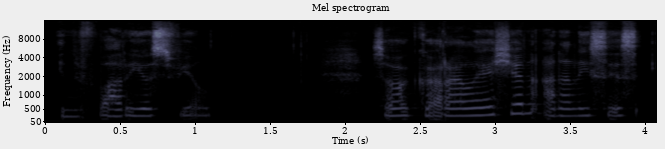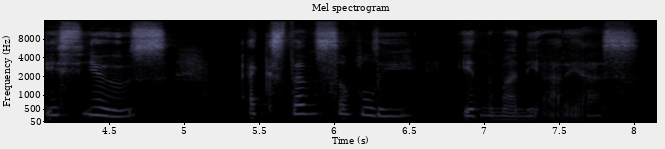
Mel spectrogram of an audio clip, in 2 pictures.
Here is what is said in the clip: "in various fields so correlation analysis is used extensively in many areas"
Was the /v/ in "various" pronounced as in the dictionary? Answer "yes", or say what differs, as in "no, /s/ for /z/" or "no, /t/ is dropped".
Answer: no, /f/ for /v/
